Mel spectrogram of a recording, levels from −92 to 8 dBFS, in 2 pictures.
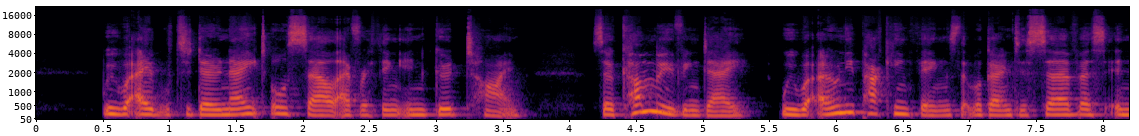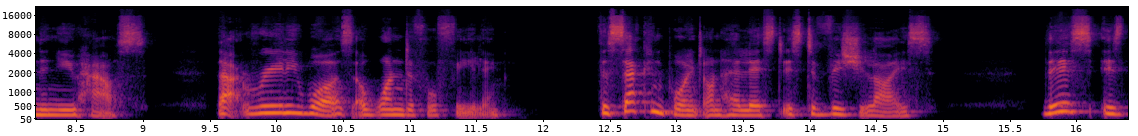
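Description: Listening closely to the speech, nothing stood out as a technical fault at any point.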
